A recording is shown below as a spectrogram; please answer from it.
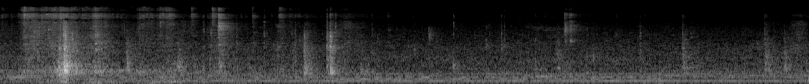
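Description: A few sharp metallic clinks and knocks from wire dog crates being rattled, the loudest about half a second in, over a steady low hum.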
